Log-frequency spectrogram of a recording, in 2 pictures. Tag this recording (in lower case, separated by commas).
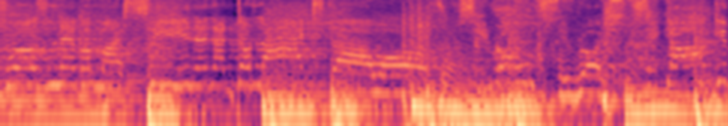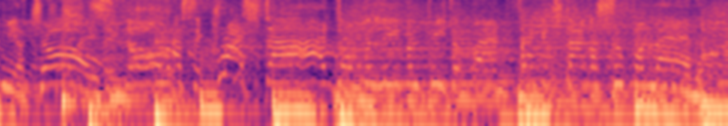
music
